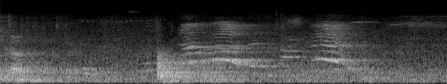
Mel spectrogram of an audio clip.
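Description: A child's high-pitched voice cries out twice, starting suddenly about a second and a half in and again near the end, echoing in a large hall over background murmur.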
